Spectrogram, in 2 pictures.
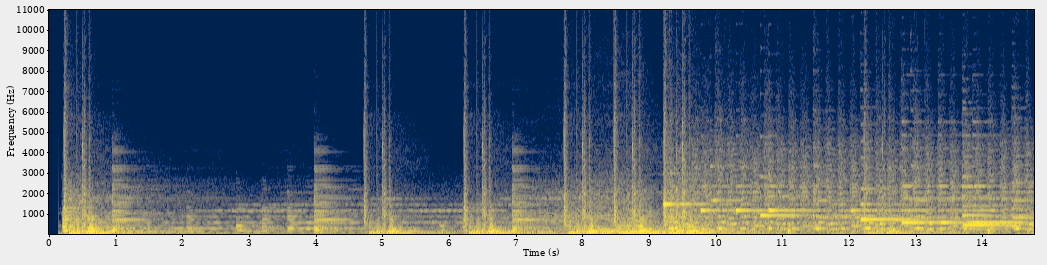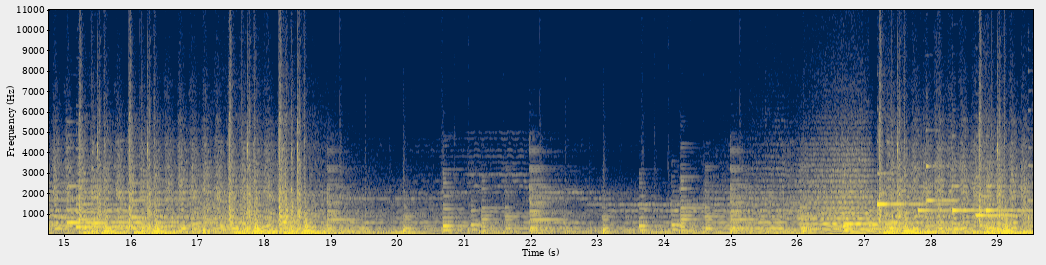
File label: Symphony Orchestra Percussion Ensemble; Shanghai Symphony Orchestra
